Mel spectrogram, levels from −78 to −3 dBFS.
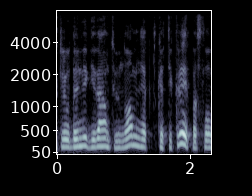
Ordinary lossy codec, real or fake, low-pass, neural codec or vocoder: AAC, 48 kbps; fake; 7.2 kHz; vocoder, 22.05 kHz, 80 mel bands, HiFi-GAN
